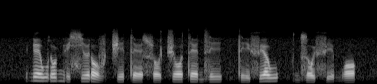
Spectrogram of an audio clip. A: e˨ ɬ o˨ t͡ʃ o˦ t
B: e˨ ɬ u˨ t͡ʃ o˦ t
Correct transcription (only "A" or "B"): A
